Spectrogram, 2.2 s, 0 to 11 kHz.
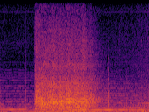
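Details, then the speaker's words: Range Rover L405 3.0 TDV6 after a rebuild for engine knock, first start attempt with a charged battery: a short crank that catches about a second then cuts, cause unknown; cranks then cuts out, no start. "So it cranks a little bit and it cuts. I thought it would be the battery."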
